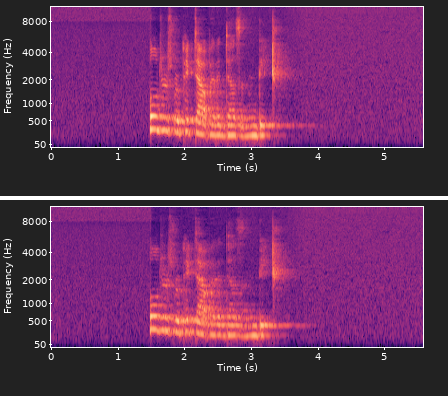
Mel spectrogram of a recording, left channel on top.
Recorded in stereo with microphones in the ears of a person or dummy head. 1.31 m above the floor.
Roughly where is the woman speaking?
Left.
